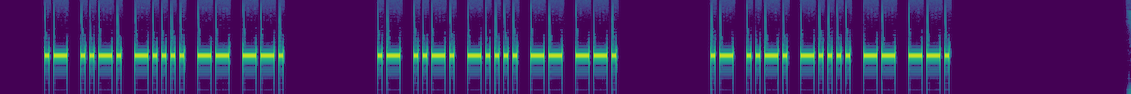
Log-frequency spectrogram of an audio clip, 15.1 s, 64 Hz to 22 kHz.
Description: Morse code, heard as a keyed tone, about 21 wpm, 700 Hz. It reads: AF6MG AF6MG AF6MG
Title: USA Call Signs - 5 Characters - Repeated 3x - 20wpm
